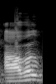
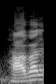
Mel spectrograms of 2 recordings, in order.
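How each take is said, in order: First: The word begins directly with a vowel. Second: The word begins with an h sound. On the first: The speaker calls it right. "आवर पढ़ेंगे इसमें" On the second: The speaker calls it wrong. "हावर नहीं"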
